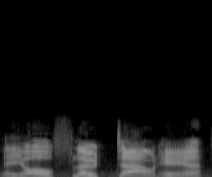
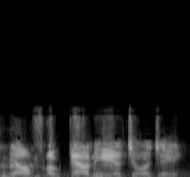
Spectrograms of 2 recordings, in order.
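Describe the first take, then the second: First: Low, very slow creepy voice; creepy quote. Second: Creepy quote. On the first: Quoting a creepy line to the co-host, low and slow. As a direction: draw it out low and eerie. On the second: Echoes the creepy quote, louder. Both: Acted.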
